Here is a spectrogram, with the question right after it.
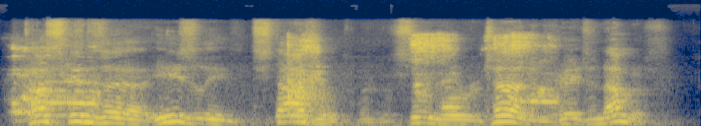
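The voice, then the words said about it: Poor imitation of another person's voice. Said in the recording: “my best Alec Guinness impression, ... which is awful”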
